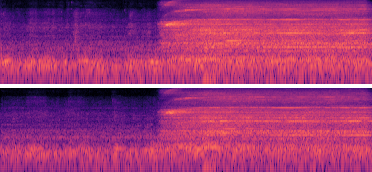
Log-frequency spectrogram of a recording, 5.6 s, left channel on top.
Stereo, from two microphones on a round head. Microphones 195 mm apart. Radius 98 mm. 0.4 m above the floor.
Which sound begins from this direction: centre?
A blender, at 2.3 s.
